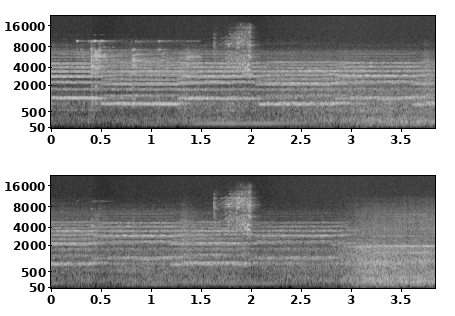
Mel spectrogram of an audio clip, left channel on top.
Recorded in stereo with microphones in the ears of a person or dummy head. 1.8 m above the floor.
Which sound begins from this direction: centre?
Cutlery clinking, at 1.6 s.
